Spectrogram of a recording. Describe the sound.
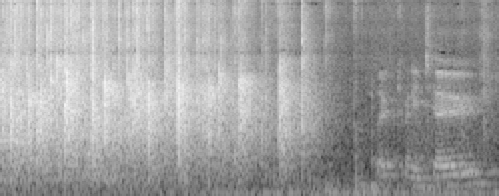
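An audience at a Bible reading claps in a short burst of applause for a person helping with the screen, a dense patter of many hands that fades out after about three seconds, then a voice begins speaking.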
